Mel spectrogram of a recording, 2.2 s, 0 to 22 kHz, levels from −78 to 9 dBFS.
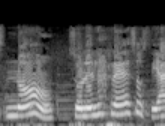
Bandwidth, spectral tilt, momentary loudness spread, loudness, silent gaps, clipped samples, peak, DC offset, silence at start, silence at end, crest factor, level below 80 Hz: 10.5 kHz; -3.5 dB/octave; 6 LU; -8 LUFS; none; 2%; 0 dBFS; under 0.1%; 0 s; 0 s; 8 dB; -30 dBFS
